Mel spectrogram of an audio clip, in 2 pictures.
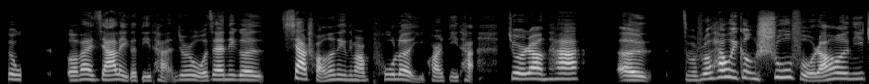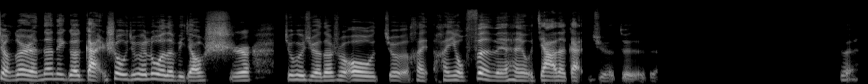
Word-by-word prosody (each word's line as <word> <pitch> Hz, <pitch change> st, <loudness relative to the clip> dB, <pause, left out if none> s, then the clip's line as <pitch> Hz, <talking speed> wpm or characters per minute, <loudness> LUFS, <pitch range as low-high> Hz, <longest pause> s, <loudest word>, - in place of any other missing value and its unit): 就 220 Hz, -, -5 dB, 0.4 s
额 200 Hz, -, 0 dB
外 235 Hz, 0 st, +2 dB
加 215 Hz, +1 st, +5 dB
了 225 Hz, -, -2 dB
一 -, -, -4 dB
个 180 Hz, 0 st, -7 dB
地 180 Hz, 0 st, -9 dB
毯， 200 Hz, -, -8 dB
就 215 Hz, -, -6 dB
是 -, -, -2 dB
我 185 Hz, -2 st, -2 dB
在 220 Hz, +1 st, +3 dB
那 225 Hz, 0 st, -6 dB
个 205 Hz, -2 st, 0 dB, 0.2 s
下 270 Hz, -5 st, +6 dB
床 -, -, -3 dB
的 215 Hz, -, -3 dB
那 230 Hz, -, -6 dB
个 220 Hz, -, -6 dB
地 210 Hz, -, -10 dB
方 190 Hz, -2 st, +1 dB
儿 -, -, -4 dB
铺 235 Hz, 0 st, -7 dB
了 230 Hz, -2 st, +2 dB
一 -, -, -18 dB
块 180 Hz, -, -3 dB
儿 -, -, -7 dB
地 175 Hz, -1 st, -13 dB
毯， -, -, -3 dB, 0.3 s
就 275 Hz, -2 st, -1 dB
是 250 Hz, -, +4 dB
让 255 Hz, -1 st, +6 dB
它 255 Hz, +1 st, +7 dB, 0.4 s
呃， 195 Hz, -2 st, +4 dB, 0.3 s
怎 205 Hz, -, -12 dB
么 200 Hz, -, -8 dB
说， 250 Hz, +5 st, 0 dB
它 330 Hz, +4 st, +6 dB
会 340 Hz, -2 st, +3 dB
更 300 Hz, -4 st, -2 dB
舒 330 Hz, +4 st, +2 dB
服， 175 Hz, -, -4 dB
然 180 Hz, +6 st, +5 dB
后 270 Hz, +1 st, +2 dB
你 260 Hz, +1 st, -9 dB
整 255 Hz, -7 st, -2 dB
个 230 Hz, +1 st, +1 dB
人 205 Hz, -3 st, +2 dB
的 245 Hz, 0 st, -3 dB
那 240 Hz, -1 st, -5 dB
个 215 Hz, 0 st, +1 dB
感 205 Hz, -2 st, +2 dB
受 250 Hz, -3 st, -1 dB
就 230 Hz, -, -7 dB
会 235 Hz, -1 st, -1 dB
落 235 Hz, -2 st, 0 dB
得 205 Hz, -, 0 dB
比 185 Hz, -1 st, -8 dB
较 180 Hz, 0 st, -1 dB
实， 190 Hz, 0 st, -2 dB, 0.3 s
就 215 Hz, -, -6 dB
会 210 Hz, -, -1 dB
觉 190 Hz, -3 st, -3 dB
得 185 Hz, +1 st, -2 dB
说， 195 Hz, 0 st, -4 dB
哦， 195 Hz, -2 st, +1 dB
就 190 Hz, -, -7 dB
很 180 Hz, -3 st, -7 dB
很 200 Hz, -, -8 dB
有 195 Hz, -2 st, -3 dB
氛 230 Hz, 0 st, 0 dB
围， 175 Hz, -1 st, -4 dB
很 185 Hz, -2 st, -5 dB
有 180 Hz, -, -5 dB
家 190 Hz, +1 st, +1 dB
的 185 Hz, -1 st, -3 dB
感 -, -, -2 dB
觉， 475 Hz, -, -15 dB
对 460 Hz, -, -12 dB
对 450 Hz, 0 st, -15 dB
对。 485 Hz, -, -22 dB, 1.8 s
对。 -, -, -14 dB
215 Hz, 285 characters per minute, -22 LUFS, 190-250 Hz, 1.8 s, 它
